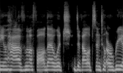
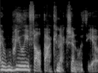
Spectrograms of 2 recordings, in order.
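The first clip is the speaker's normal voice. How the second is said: sweet, tender, gentle tone; 2 semitones lower than usual. Retelling what a man said to him afterwards, mimicking a very soft, tender voice. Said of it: "in this very soft, tender voice".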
